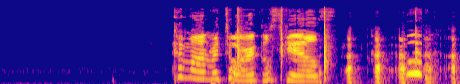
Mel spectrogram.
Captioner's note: laughing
